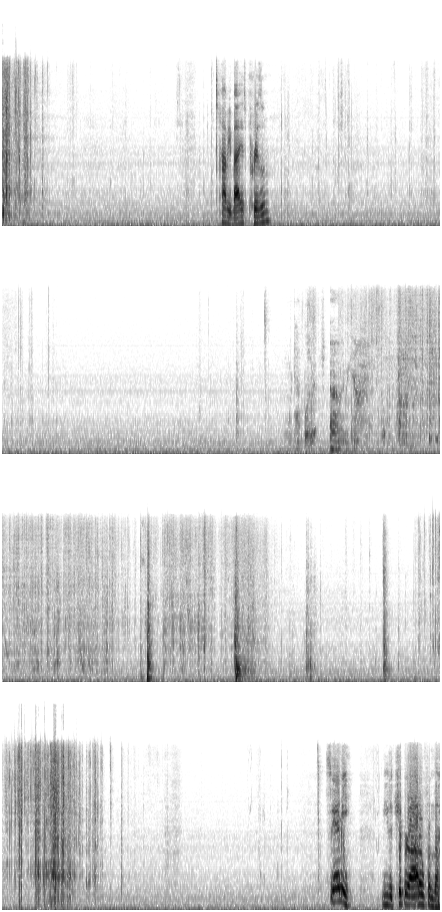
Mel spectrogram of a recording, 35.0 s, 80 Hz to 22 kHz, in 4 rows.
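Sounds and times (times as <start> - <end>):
foil wrappers crinkling: 0.0 - 1.0, 16.0 - 23.0, 25.7 - 28.9.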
